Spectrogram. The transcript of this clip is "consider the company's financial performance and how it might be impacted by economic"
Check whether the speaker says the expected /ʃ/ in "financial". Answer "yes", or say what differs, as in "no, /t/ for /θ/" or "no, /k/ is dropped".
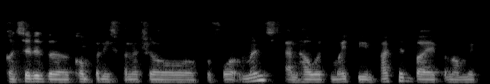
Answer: yes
